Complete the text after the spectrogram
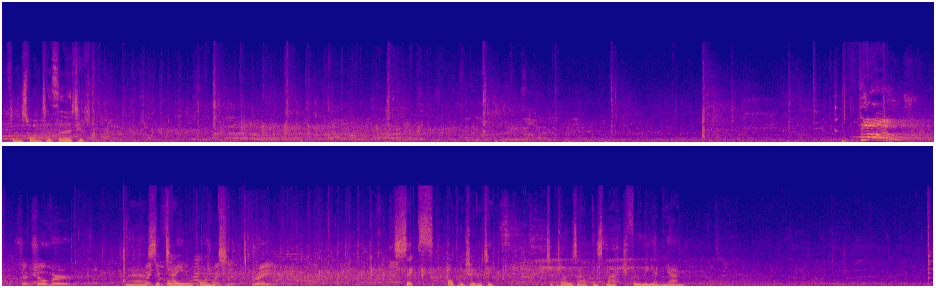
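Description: A large crowd murmurs in an echoing indoor arena.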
